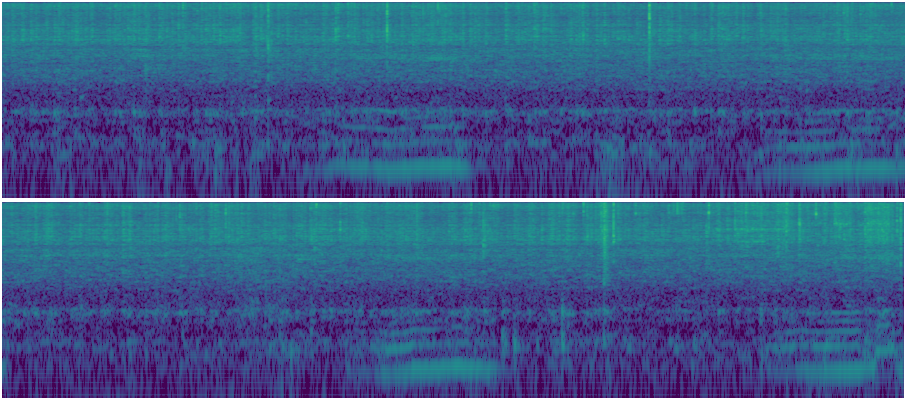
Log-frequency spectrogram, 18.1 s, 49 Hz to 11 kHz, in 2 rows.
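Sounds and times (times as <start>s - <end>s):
campfire crackles: 0.0s - 18.0s
low snores: 3.1s - 4.9s, 7.6s - 9.2s, 12.5s - 14.2s, 16.6s - 18.0s.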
